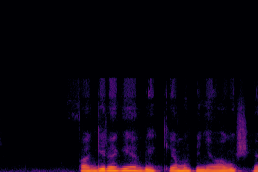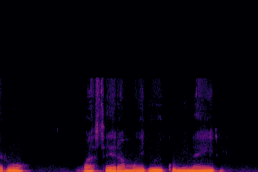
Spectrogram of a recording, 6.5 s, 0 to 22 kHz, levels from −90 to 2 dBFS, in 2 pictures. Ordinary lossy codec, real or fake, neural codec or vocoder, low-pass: Opus, 16 kbps; real; none; 10.8 kHz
